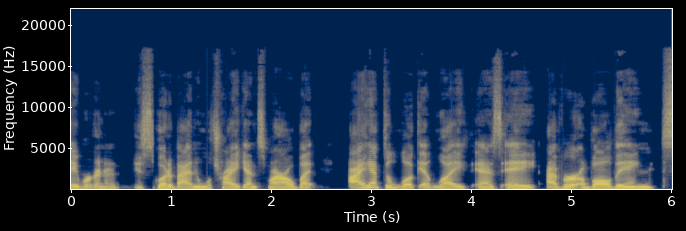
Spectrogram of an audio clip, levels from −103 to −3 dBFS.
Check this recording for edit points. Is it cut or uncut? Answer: uncut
